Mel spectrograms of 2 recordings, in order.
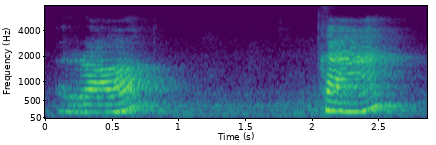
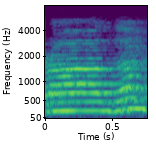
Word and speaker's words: ராகம்: ரா come உச்சரிக்கும் போது பாத்தீங்கன்னா கன்னு மாறிடும். ராகம் அப்படின்னு மாறிடும்.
